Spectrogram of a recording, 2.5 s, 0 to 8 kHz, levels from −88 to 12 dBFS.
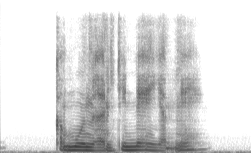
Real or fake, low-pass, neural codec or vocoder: fake; 7.2 kHz; autoencoder, 22.05 kHz, a latent of 192 numbers a frame, VITS, trained on many speakers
